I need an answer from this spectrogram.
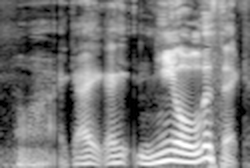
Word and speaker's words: Neolithic: gum have existed since the Natha neolithic there that's how you say it I almost said nothing logic doesn't right the Neolithic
